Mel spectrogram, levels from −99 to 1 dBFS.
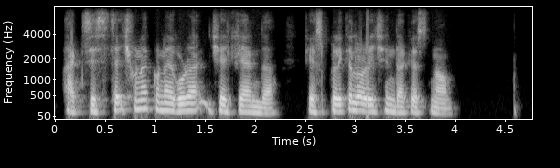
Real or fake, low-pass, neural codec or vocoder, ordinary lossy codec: real; 7.2 kHz; none; Opus, 32 kbps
